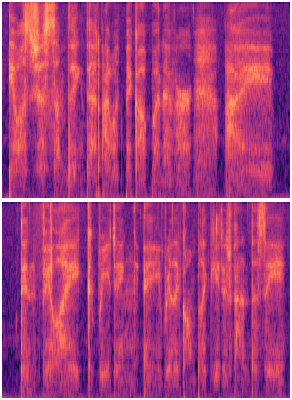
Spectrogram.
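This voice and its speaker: A slow, soft whisper with no voicing comes from a Czech woman, a native Czech speaker, as she wraps up an ASMR reading with rambling remarks and small laughs. The recording sounds rough.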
